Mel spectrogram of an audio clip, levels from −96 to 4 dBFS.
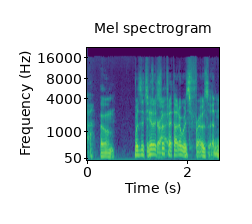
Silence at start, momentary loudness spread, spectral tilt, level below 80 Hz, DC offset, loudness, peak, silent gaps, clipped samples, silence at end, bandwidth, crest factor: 0 s; 6 LU; -4.5 dB/octave; -46 dBFS; 0.2%; -17 LUFS; -2 dBFS; none; under 0.1%; 0 s; 17 kHz; 14 dB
